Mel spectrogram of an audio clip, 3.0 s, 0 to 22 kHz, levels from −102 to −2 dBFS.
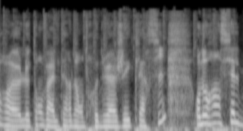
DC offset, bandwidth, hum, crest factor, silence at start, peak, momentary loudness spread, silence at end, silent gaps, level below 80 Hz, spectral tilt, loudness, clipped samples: under 0.1%; 16.5 kHz; none; 12 dB; 0 s; -12 dBFS; 4 LU; 0 s; none; -36 dBFS; -5 dB/octave; -25 LUFS; under 0.1%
